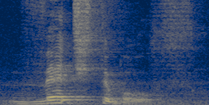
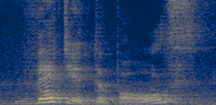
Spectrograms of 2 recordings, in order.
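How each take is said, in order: First: A middle vowel is dropped, shortening the word. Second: Every syllable is pronounced in full. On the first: The speaker calls it right. "you say vegetables" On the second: The speaker calls it wrong. "You don't say vegetables"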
